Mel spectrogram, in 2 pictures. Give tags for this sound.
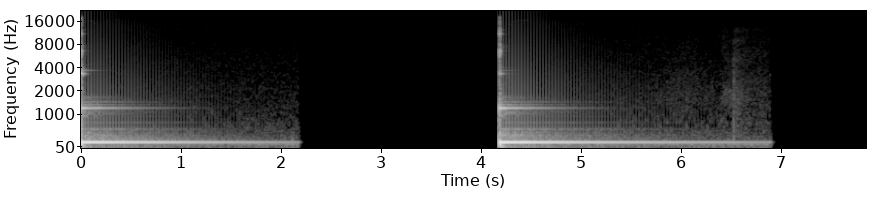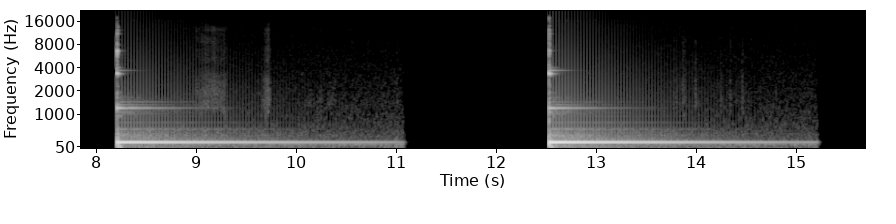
African; Kalimba; thumb-piano

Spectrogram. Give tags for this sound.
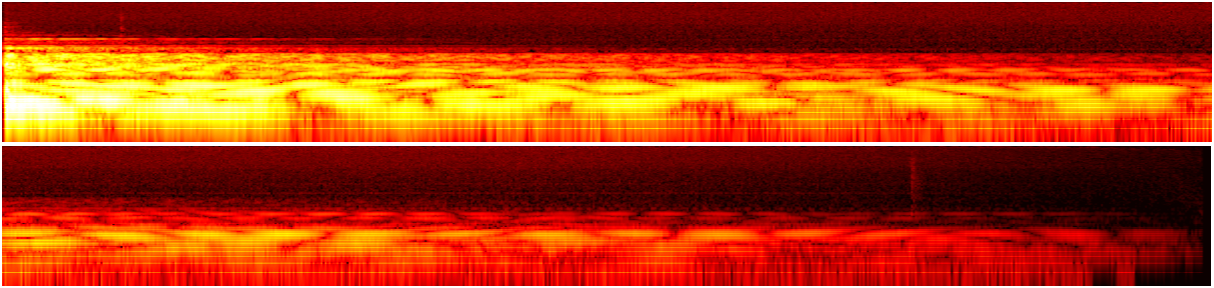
piano; old; string; horror; sustain; pedal; detuned

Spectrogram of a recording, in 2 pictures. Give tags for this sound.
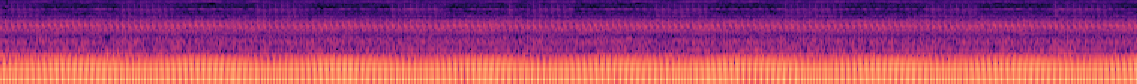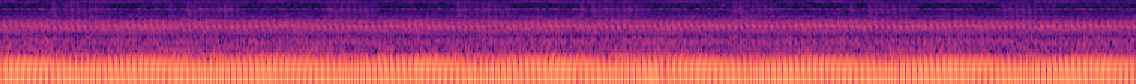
atmosphere; fridge; kitchen; noise

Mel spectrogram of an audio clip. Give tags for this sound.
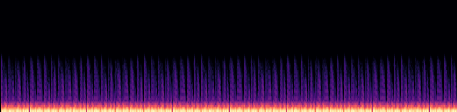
dance; synth

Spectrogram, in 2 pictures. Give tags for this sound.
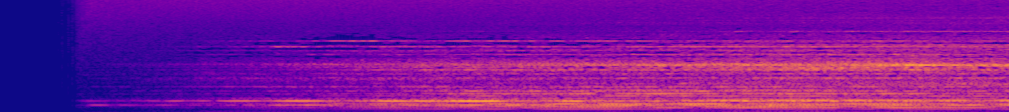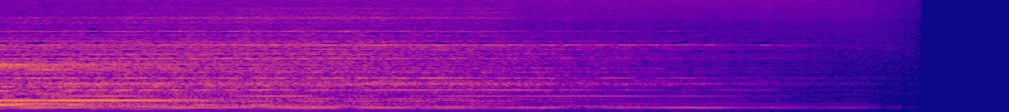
positive; moving; movement; bright; sound; evolution; change; towards; light; dream

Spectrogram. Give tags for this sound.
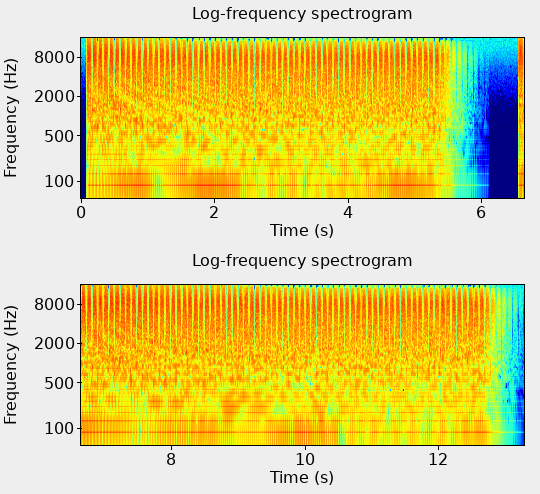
pitch; modulation; synthgong; gong; synthetic

